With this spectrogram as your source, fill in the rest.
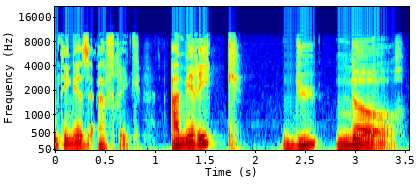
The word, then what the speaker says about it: Nord: Amérique du Nord. Final D not pronounced. L'Amérique du Nord.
